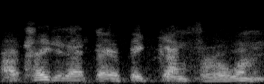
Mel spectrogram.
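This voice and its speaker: A man in a put-on character voice speaks at a moderate pace, his very deep, low pitch raspy and his intonation fairly even. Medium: short film. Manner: dry, sardonic.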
